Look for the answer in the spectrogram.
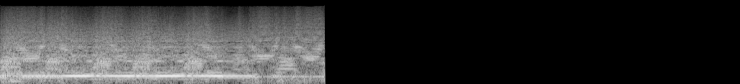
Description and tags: Creative audio routing and a drum machine.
